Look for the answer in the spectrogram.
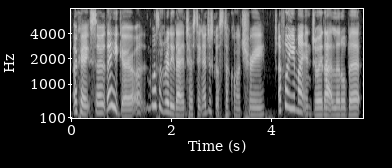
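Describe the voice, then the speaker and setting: A woman's voice: medium pitch, very animated, quick pace, sharp tone. A woman with a cold, casually narrating her gameplay in a chatty, rambling way with frequent restarts. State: has a cold, voice a bit off. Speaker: gameplay commentator. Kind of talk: casual let's-play commentary.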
